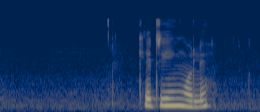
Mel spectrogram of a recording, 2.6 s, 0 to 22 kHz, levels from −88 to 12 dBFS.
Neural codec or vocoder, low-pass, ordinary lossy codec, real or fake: none; none; none; real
